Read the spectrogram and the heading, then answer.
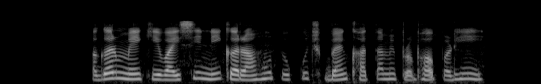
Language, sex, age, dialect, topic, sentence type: Chhattisgarhi, female, 18-24, Northern/Bhandar, banking, question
